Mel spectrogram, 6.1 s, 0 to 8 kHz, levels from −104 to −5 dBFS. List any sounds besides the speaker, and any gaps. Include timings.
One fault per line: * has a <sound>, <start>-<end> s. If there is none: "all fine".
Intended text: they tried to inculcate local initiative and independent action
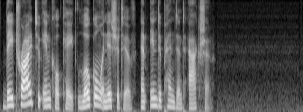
all fine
